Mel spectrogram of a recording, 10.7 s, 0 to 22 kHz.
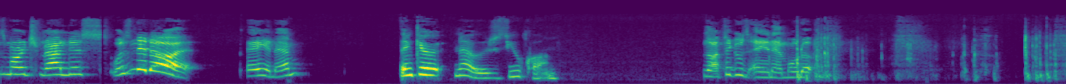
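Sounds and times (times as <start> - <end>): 
speech: 0.1 - 3.1, 4.0 - 5.7, 7.0 - 8.4
typing on a computer keyboard: 9.6 - 10.6.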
